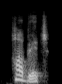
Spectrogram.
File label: "hobbit", Indian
